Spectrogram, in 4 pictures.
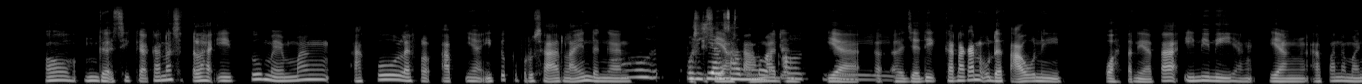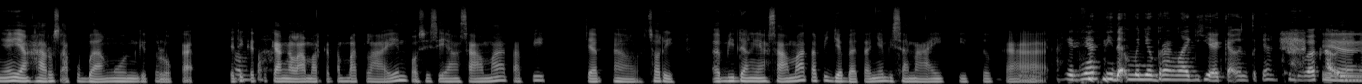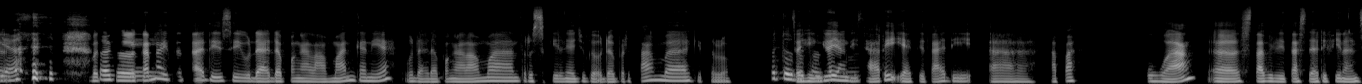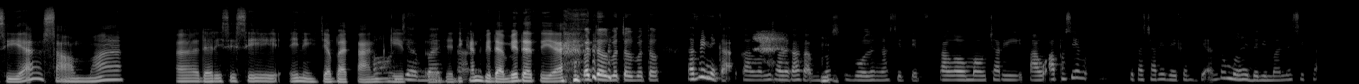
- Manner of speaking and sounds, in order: in English: "level up-nya"; chuckle; chuckle; in English: "skill-nya"; chuckle; in English: "tips"
- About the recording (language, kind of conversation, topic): Indonesian, podcast, Kalau boleh jujur, apa yang kamu cari dari pekerjaan?
- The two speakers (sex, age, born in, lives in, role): female, 25-29, Indonesia, Indonesia, host; female, 45-49, Indonesia, Indonesia, guest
